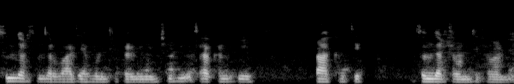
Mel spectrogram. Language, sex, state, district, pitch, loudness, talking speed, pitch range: Garhwali, male, Uttarakhand, Uttarkashi, 125 Hz, -22 LUFS, 185 wpm, 120-130 Hz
